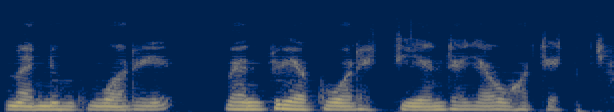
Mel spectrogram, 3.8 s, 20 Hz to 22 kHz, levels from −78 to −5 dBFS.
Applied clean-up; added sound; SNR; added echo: neural mask model DeepFilterNet 3.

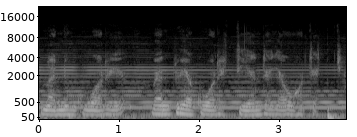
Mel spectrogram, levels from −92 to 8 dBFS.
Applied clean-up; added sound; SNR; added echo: none; Wind instrument, woodwind instrument + Trumpet; 7 dB; none.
